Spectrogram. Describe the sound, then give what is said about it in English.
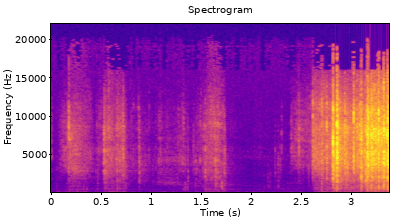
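Paper rustles and crinkles in a few short bursts, then swells into a louder, sustained crumpling at the end. No one speaks. “You need a paper?”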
